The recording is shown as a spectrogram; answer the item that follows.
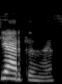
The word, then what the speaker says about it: Hjertenaes: her name, but Hjertenaes. Did I say it right? Yes, Hjertenaes. Close enough.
